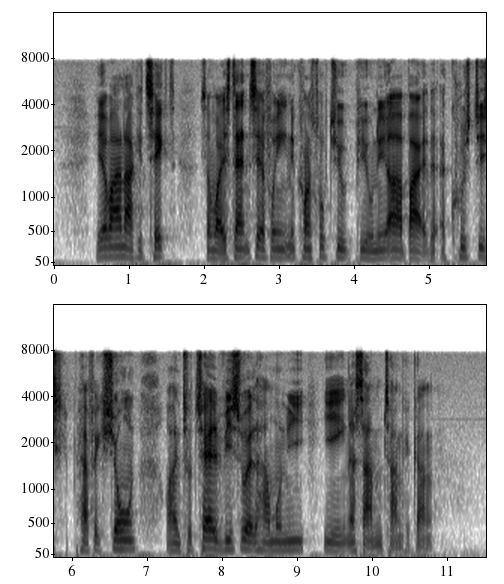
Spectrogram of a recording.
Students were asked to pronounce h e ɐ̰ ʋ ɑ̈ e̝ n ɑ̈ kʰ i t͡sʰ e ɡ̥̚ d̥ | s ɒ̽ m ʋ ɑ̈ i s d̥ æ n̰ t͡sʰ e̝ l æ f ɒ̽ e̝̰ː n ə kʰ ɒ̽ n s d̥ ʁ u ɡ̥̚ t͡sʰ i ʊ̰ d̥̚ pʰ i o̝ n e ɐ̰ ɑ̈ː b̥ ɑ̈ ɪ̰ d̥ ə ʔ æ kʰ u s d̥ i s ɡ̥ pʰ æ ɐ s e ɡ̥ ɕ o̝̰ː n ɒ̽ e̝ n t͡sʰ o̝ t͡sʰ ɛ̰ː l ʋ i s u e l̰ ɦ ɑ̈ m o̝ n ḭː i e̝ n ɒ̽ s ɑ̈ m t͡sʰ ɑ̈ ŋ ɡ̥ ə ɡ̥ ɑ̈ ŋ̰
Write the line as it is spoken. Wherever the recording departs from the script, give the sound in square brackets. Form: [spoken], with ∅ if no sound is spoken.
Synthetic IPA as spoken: h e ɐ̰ ʋ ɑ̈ e̝ n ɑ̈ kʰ i t͡sʰ e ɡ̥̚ d̥ | s ɒ̽ m ʋ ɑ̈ i s d̥ æ n̰ t͡sʰ e̝ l æ f ɒ̽ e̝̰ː n ə kʰ ɒ̽ n s d̥ ʁ u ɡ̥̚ t͡sʰ i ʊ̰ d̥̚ pʰ i o̝ n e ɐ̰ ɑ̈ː b̥ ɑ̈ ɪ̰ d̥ ə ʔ æ kʰ u s d̥ i s ɡ̥ pʰ æ ɐ [f] e ɡ̥ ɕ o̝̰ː n ɒ̽ e̝ n t͡sʰ o̝ t͡sʰ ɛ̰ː l ʋ i s u e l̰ ɦ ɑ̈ m o̝ n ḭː i e̝ n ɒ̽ s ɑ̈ m t͡sʰ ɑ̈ ŋ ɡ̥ ə ɡ̥ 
